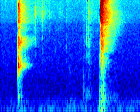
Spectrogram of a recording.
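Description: Two sharp clicks about a second and a quarter apart, the second from the igniter of a flexible-neck butane utility lighter sparking its flame to shrink a heat-shrink crimp connector.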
